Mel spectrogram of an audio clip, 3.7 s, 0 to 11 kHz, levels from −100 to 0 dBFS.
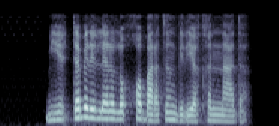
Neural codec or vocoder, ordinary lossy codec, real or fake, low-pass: codec, 16 kHz, 0.4 kbps, LongCat-Audio-Codec; MP3, 96 kbps; fake; 7.2 kHz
